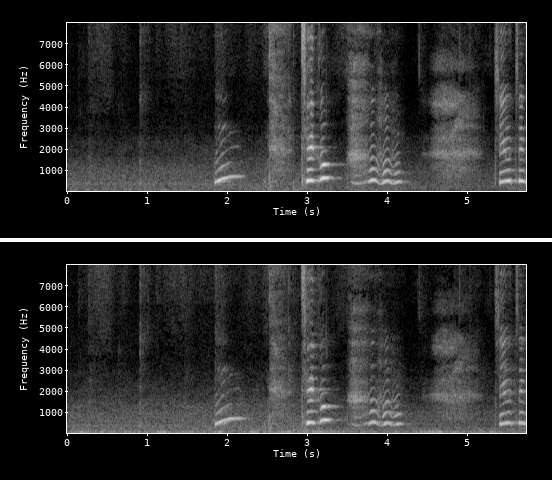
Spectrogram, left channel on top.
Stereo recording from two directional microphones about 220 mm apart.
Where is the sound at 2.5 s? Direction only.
45° left (ahead or behind).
